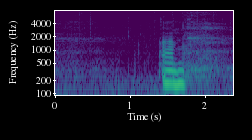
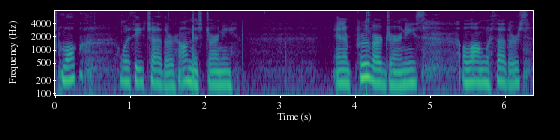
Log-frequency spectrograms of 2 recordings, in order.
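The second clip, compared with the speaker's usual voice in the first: ordinary talk, nothing marked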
